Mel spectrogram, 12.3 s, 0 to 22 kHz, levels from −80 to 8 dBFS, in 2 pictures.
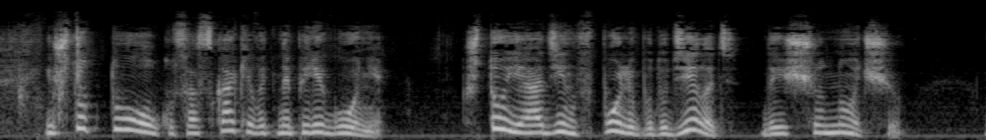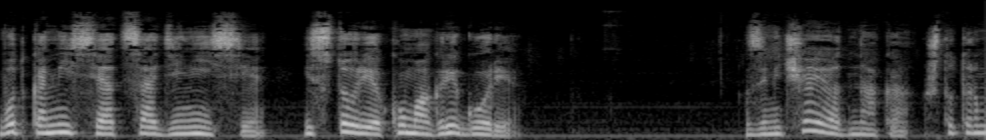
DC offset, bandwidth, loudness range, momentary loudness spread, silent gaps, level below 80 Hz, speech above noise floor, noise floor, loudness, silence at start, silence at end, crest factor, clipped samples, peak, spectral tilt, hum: under 0.1%; 15.5 kHz; 4 LU; 10 LU; none; -60 dBFS; 33 dB; -51 dBFS; -18 LUFS; 0 s; 0 s; 18 dB; under 0.1%; 0 dBFS; -3.5 dB/octave; none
